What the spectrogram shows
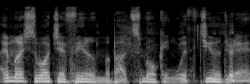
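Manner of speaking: put-on French accent. Joking about France with a co-host, mimicking a Frenchman in a put-on French accent. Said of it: "you shouldn't have like a clearly French accent".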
